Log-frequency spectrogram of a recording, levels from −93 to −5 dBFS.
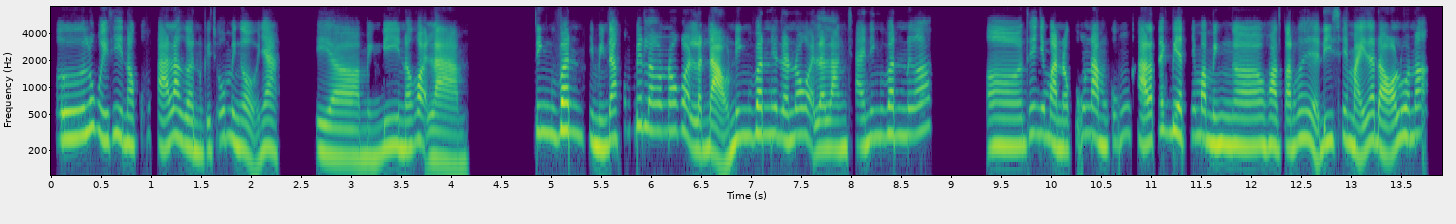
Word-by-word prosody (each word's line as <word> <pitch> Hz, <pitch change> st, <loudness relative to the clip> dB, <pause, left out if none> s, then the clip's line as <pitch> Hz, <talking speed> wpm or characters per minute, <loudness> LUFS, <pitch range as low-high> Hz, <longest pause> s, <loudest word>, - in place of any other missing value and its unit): Ừ, 270 Hz, +2 st, +2 dB
lúc 350 Hz, +3 st, 0 dB
ấy 260 Hz, -3 st, 0 dB
thì 295 Hz, +1 st, -2 dB
nó 230 Hz, -2 st, 0 dB
cũng 255 Hz, +5 st, -26 dB
khá 210 Hz, -1 st, +2 dB
là 290 Hz, 0 st, +2 dB
gần 215 Hz, -5 st, -1 dB
cái 205 Hz, -, -7 dB
chỗ 265 Hz, -, -7 dB
mình 260 Hz, -5 st, -2 dB
ở 195 Hz, -6 st, -2 dB
nha. 210 Hz, +3 st, 0 dB, 0.4 s
Thì, 195 Hz, -2 st, -1 dB
ờ, 175 Hz, -1 st, +1 dB
mình 170 Hz, +1 st, -4 dB
đi 220 Hz, +2 st, 0 dB
nó, 210 Hz, 0 st, +1 dB
gọi 260 Hz, -4 st, +1 dB
là, 160 Hz, -3 st, +2 dB, 0.7 s
Tinh 315 Hz, -3 st, -3 dB
Vân, 325 Hz, -2 st, +4 dB
thì 240 Hz, -, -1 dB
mình 215 Hz, -1 st, +3 dB
đang 270 Hz, +3 st, +2 dB
không 335 Hz, -, -22 dB
biết 380 Hz, -1 st, -1 dB
ló 335 Hz, -2 st, 0 dB
nó 325 Hz, 0 st, -1 dB
gọi 325 Hz, -2 st, -1 dB
là 205 Hz, -, +2 dB
đảo 190 Hz, -4 st, +5 dB
Ninh 280 Hz, +6 st, -1 dB
Vân 300 Hz, 0 st, +2 dB
hay 300 Hz, 0 st, -3 dB
là 260 Hz, -2 st, 0 dB
nó 285 Hz, +3 st, -1 dB
gọi 280 Hz, -, -3 dB
là 205 Hz, +1 st, +1 dB
làng 210 Hz, 0 st, 0 dB
chài 220 Hz, 0 st, -5 dB
Ninh 280 Hz, +4 st, -4 dB
Vân 300 Hz, -1 st, 0 dB
nữa, 310 Hz, +5 st, -2 dB, 0.5 s
ờ, 225 Hz, +1 st, +1 dB
thế 300 Hz, -, -4 dB
nhưng 295 Hz, -2 st, -4 dB
mà 230 Hz, -, +5 dB
nó 205 Hz, -1 st, 0 dB
cũng 300 Hz, +8 st, -10 dB
nằm 265 Hz, -7 st, +2 dB
cũng 250 Hz, +6 st, -11 dB
khá -, -, +5 dB
là -, -, +3 dB
tách 335 Hz, +5 st, -4 dB
biệt, 305 Hz, -4 st, +3 dB
nhưng 285 Hz, 0 st, -9 dB
mà 275 Hz, -, +2 dB
mình, 235 Hz, -2 st, +3 dB
ờ, 225 Hz, 0 st, +2 dB
hoàn 225 Hz, 0 st, +2 dB
toàn 215 Hz, +1 st, -1 dB
có 265 Hz, -, -1 dB
thể 255 Hz, -6 st, -1 dB
đi 240 Hz, +4 st, 0 dB
xe 265 Hz, +2 st, -4 dB
máy 220 Hz, -6 st, +2 dB
ra 255 Hz, -, +1 dB
đó 190 Hz, -4 st, +3 dB
luôn 280 Hz, +3 st, 0 dB
á. 305 Hz, +1 st, -1 dB
245 Hz, 310 wpm, -23 LUFS, 215-290 Hz, 0.7 s, đảo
